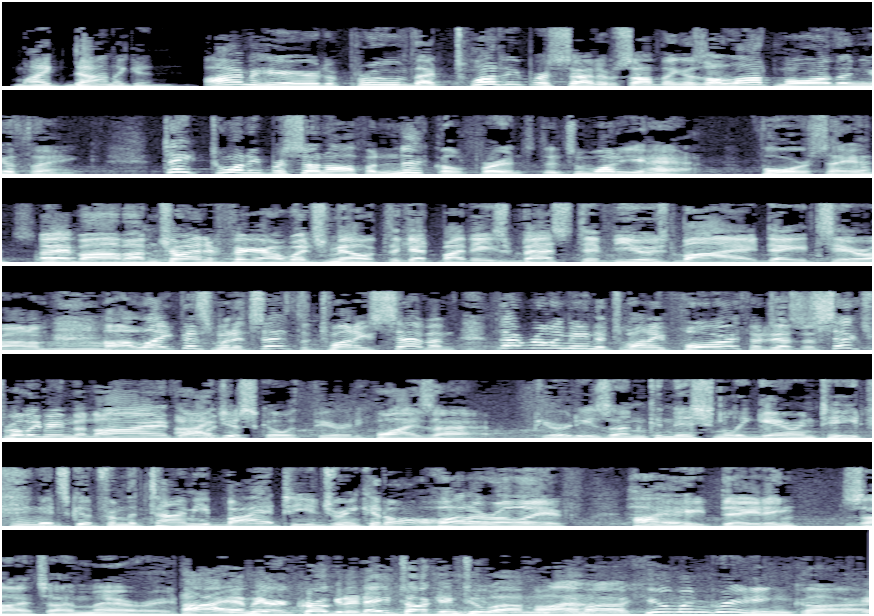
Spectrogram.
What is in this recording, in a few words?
male; Spotland Productions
